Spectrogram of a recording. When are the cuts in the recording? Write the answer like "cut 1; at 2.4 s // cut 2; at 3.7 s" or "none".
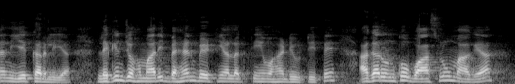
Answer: none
